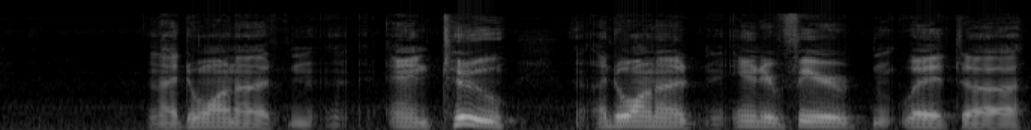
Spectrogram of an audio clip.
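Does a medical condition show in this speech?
Yes: cerebral palsy; congenital.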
